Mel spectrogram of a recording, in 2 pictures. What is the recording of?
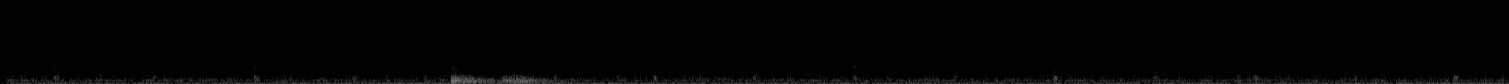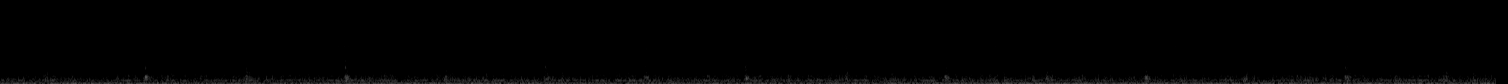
The closet of a large, empty spaceship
